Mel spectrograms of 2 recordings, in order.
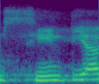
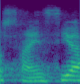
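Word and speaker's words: scientia: Latin भाषा का जो शब्द हम सींटिया भी कह रहे हैं, आपके एनसीईआरटी बुक के अंदर सींटिया लिखा हुआ है, या फिर इसका जो प्रोनाउंसिएशन है वो साइंसिया है।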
